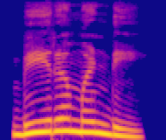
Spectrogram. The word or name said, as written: ಬೀರಮಂಡಿ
